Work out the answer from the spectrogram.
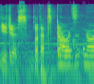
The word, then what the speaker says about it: Aegis: kick up as I move the the aegis Aegis it's pronounced Aegis but that's dogs no it's an agent yes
